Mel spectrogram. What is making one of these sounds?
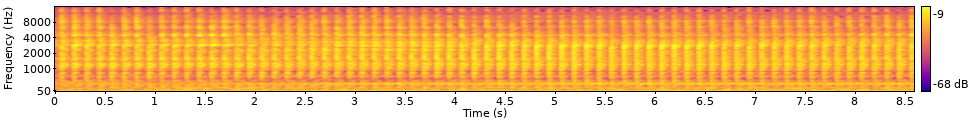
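A suction machine hums steadily.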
